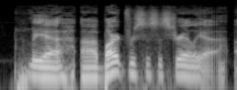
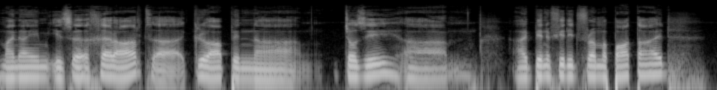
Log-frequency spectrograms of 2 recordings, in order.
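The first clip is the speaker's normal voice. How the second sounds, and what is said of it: Put-on South African accent. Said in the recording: “That's my South African accent.”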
